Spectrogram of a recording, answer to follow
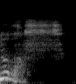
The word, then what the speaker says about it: ours: y a des exceptions un ours on prononce le S final une lettre muette très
